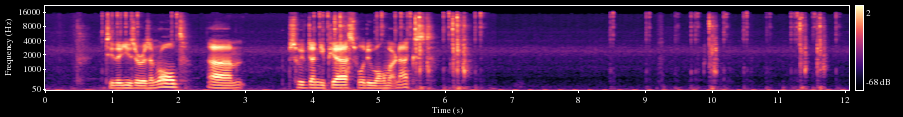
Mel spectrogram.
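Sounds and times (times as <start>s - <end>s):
typing on a computer keyboard: 4.1s - 6.6s, 8.5s - 12.0s.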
